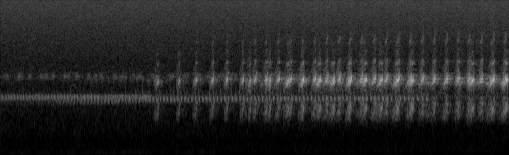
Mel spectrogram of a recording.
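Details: Tree frogs singing in a pond at night in mid-April, North-East Italy: a faint start that builds into loud, rapid, regular croaking pulses, over the steady, even trill of mole crickets.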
